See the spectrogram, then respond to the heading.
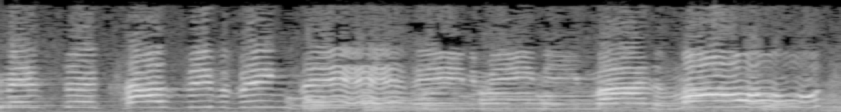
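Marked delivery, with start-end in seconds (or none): none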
